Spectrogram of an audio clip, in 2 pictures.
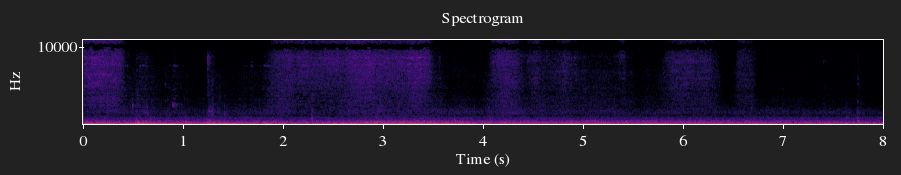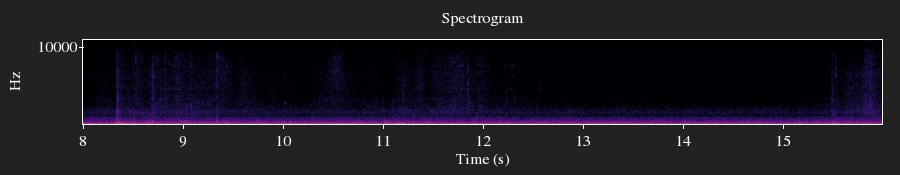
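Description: Low rumble of a car moving slowly on a wet day, heard inside the cabin, with a hiss over it during the first four seconds. Two short thumps come about eight and eleven seconds in.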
